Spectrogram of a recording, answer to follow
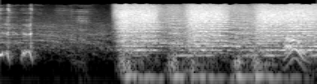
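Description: A man laughs briefly. About one and a half seconds in, a large marching band's brass section, with sousaphones and trombones, comes in suddenly and plays loudly with a heavy low-brass bass.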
